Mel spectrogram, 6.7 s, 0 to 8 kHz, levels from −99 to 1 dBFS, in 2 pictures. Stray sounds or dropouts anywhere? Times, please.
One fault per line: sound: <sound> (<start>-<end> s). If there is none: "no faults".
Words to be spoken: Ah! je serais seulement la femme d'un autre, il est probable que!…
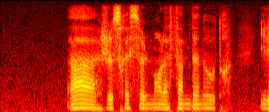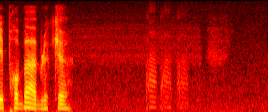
sound: laugh (5.2-5.7 s)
